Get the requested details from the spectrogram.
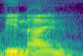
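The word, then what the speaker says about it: benign: क्या हो जाएगा साइलेंट हो जाएगा और इसका उच्चारण करेंगे हम लोग बी नाइन बनान का मतलब होता है अनुकूल बनान का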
